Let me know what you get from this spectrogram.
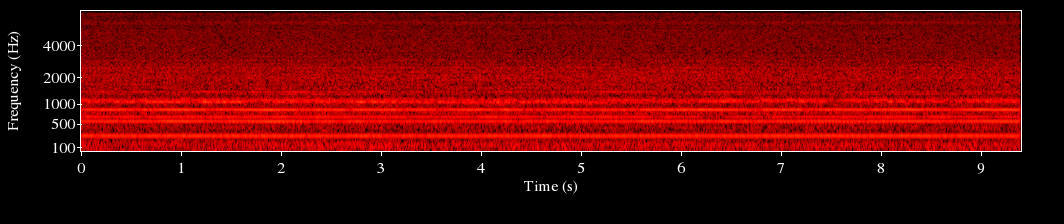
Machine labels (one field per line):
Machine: fan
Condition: normal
